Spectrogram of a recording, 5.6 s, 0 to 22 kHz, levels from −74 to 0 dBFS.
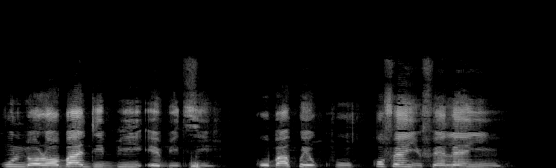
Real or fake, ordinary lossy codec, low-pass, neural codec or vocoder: real; AAC, 48 kbps; 14.4 kHz; none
